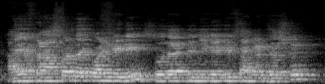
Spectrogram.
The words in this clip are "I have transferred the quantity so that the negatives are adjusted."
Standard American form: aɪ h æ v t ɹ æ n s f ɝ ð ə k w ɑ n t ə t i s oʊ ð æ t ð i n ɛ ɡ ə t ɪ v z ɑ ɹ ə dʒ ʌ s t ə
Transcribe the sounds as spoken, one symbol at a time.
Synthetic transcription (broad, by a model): aɪ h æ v t ɹ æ n s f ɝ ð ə k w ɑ l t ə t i s oʊ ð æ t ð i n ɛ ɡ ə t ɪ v s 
